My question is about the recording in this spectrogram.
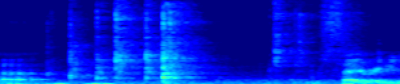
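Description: A few light clicks and taps of a pair of eyeglasses being handled, most of them in the first second and one more about halfway through.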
